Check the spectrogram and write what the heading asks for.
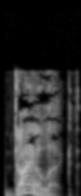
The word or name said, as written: dialect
